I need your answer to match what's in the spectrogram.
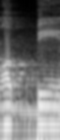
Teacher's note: ربی را کو موٹا ادا کیا جائے گا، را کے اوپر زبر ہے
